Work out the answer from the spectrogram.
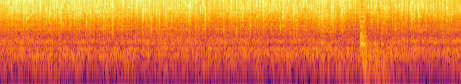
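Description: Salmon patties frying in oil in a cast-iron skillet: a steady crackling sizzle, with a single short knock about five and a half seconds in.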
